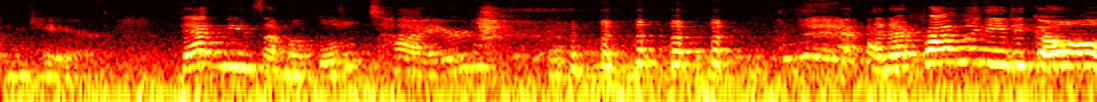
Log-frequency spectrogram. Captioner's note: laughs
